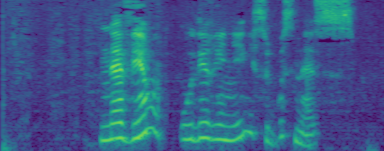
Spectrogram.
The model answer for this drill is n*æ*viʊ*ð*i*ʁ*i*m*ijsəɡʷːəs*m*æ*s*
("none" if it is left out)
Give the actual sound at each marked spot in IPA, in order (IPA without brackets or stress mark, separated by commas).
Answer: æ, ð, ʁ, n, n, s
